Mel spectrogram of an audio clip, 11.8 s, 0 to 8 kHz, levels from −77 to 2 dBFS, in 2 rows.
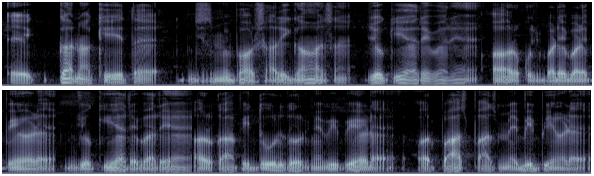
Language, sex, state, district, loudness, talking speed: Hindi, male, Jharkhand, Jamtara, -27 LUFS, 185 wpm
